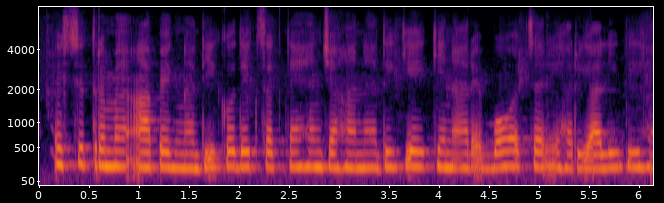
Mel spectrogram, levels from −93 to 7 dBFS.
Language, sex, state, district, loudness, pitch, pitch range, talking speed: Hindi, female, Bihar, Purnia, -29 LUFS, 215 Hz, 205-220 Hz, 195 wpm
